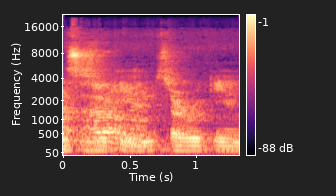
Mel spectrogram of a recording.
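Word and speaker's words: Tsarukyan: I don't know how to pronounce his last name. Well, Arman's really fucking good. So Sorokian? Arman Sarukian, yeah.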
